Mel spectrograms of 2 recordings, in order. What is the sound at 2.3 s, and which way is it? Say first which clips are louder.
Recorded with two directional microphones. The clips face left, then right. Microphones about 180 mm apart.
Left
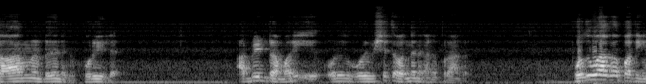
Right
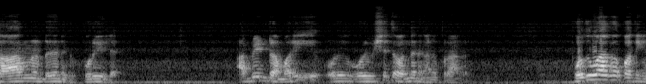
Speech: left 2 dB; 5° left (ahead or behind).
